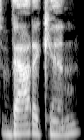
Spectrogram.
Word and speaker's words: Vatican: Notice how I pronounce Vatican with stress on the first syllable.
